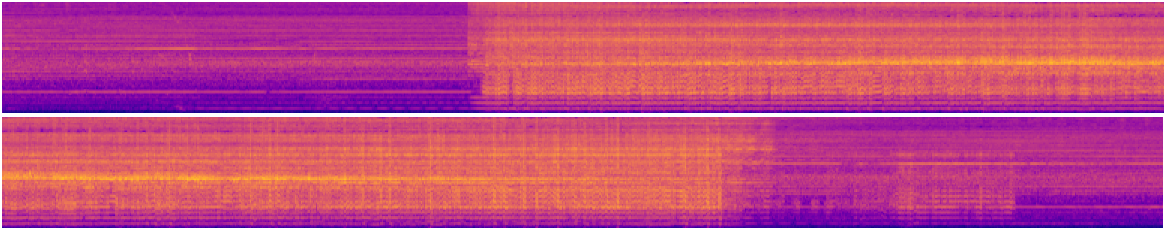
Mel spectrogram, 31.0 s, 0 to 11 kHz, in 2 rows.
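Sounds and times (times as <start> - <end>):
cnc router spindle whining: 0.0 - 30.9
end mill grinding rasp: 6.2 - 29.1.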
